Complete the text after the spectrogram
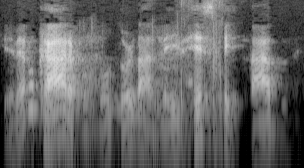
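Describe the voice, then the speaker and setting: A man's voice: mid-range voice, normal speed. A Brazilian man giving a casual spiritist study talk, telling stories and acting out the people in them with laughs along the way. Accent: Brazilian Portuguese. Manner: animated storyteller who acts out quoted lines with laughs. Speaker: spiritist study group presenter.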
